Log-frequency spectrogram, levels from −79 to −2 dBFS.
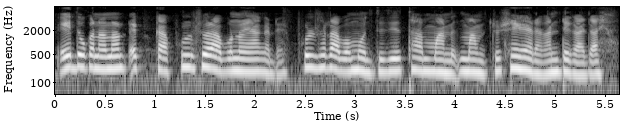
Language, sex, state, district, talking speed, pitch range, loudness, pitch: Chakma, female, Tripura, Unakoti, 180 wpm, 190-230 Hz, -14 LUFS, 200 Hz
